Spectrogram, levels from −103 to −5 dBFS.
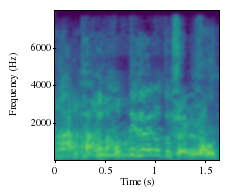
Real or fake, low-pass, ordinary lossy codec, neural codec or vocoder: fake; 7.2 kHz; Opus, 16 kbps; codec, 16 kHz, 8 kbps, FreqCodec, smaller model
